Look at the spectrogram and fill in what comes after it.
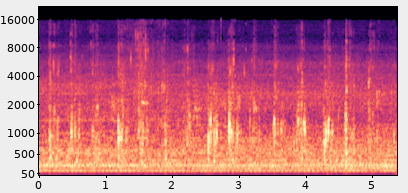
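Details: Thirsty dog drinking in hot weather: quick, irregular wet lapping clicks, roughly three a second, over a steady low background hum.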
